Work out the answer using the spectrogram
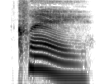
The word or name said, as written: clay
